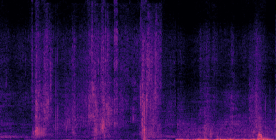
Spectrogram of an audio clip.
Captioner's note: water splashing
